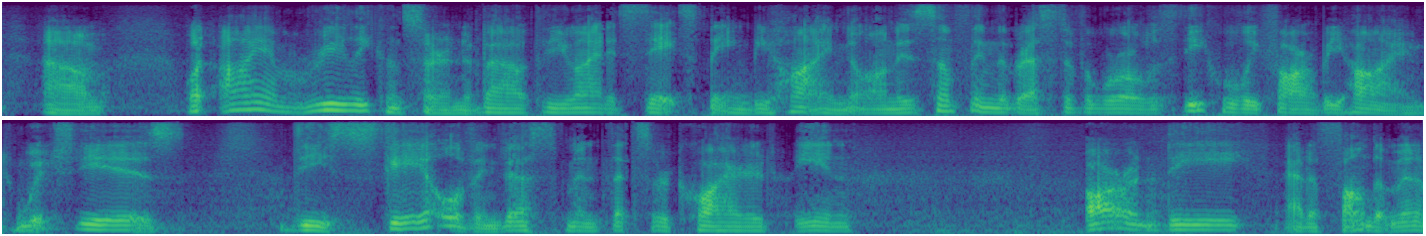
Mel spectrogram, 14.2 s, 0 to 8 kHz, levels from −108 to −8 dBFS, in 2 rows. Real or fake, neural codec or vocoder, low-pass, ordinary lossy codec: fake; codec, 16 kHz in and 24 kHz out, 0.4 kbps, LongCat-Audio-Codec, fine tuned four codebook decoder; 7.2 kHz; AAC, 48 kbps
